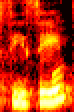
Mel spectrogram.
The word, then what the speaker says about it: Sisi: People do struggle to pronounce that. And realizing S-I-S-I is not commonly pronounced Sisi, I understand how that could be a little tough. Okay. However, it is average Cece.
